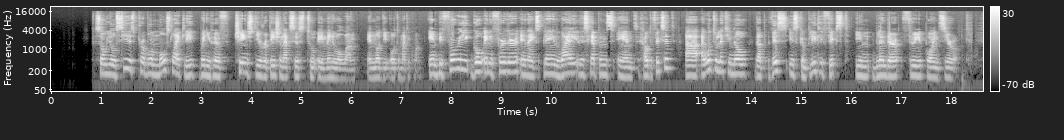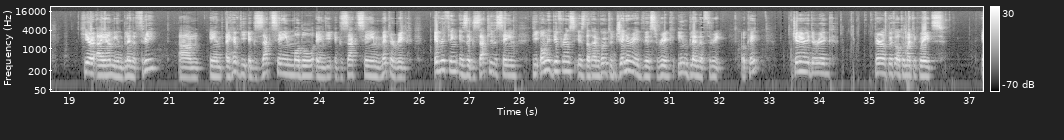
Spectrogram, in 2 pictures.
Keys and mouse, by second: 4.0-6.0 drag, 19.5-22.3 drag, 34.4 middle click, 34.7 shift+click, 35.1 shift+click, 35.8 ctrl+p.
